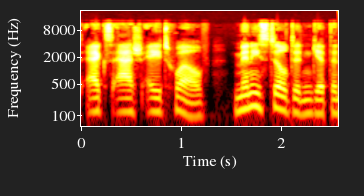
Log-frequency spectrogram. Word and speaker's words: X Æ A-12: Frenzy online even though musk and Grimes said it was pronounced xash a12 many still didn't get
